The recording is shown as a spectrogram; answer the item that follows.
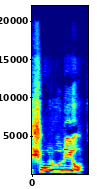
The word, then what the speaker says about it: স্মরণীয়: আচ্ছা, স্মরণীয়, তাহলে দেখো আমার জাস্ট এখান থেকে মটা যদি আমি বাদ দিয়ে দিই, এই ম অক্ষরটা যদি বাদ দিয়ে দিই, তাহলে কিন্তু আমার হচ্ছে উচ্চারণটা আমি মুখেই তখন করতে পারবো, ঠিক আছে?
